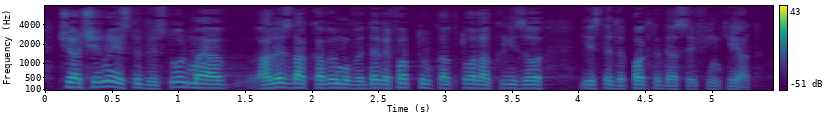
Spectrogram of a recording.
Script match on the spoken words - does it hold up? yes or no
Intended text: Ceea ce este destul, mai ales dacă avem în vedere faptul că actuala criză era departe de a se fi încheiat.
no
